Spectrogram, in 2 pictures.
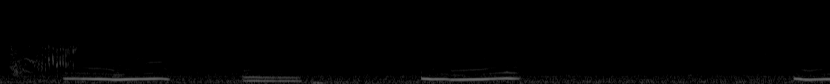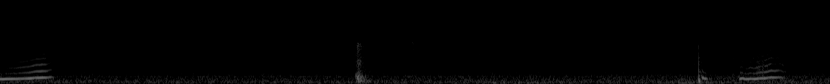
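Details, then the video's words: Norwegian Forest Cat asleep and snoring: five droning whistle-like breaths, each slightly wavering and about a second long, spaced about three and a half seconds apart, with a couple of faint sharp clicks in the pauses. "イビキをかいて気持ち良く眠る猫 ノルウェージャンフォレストキャットcat sleeping snoring.Norwegian Forest Cat."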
